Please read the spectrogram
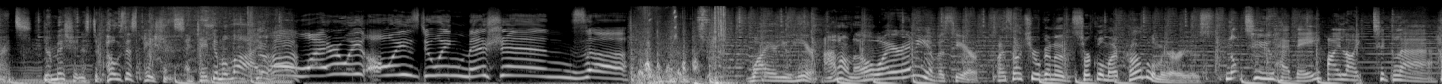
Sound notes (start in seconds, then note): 6.3 throw stars whooshing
